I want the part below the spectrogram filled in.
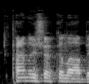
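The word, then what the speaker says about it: pain au chocolat: Pan au chocolat being pronounced perfectly was yeah.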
